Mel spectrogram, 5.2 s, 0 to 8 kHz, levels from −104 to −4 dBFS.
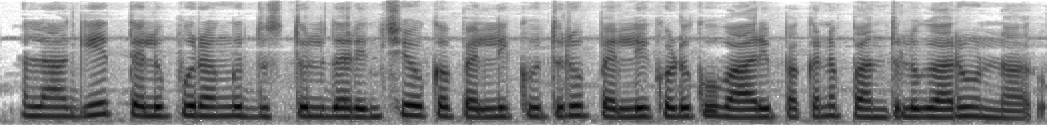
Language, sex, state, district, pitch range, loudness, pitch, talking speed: Telugu, female, Telangana, Mahabubabad, 205-225 Hz, -15 LUFS, 215 Hz, 160 wpm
